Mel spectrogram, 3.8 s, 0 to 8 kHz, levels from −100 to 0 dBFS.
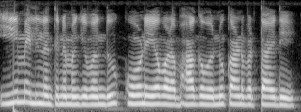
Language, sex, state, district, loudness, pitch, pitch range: Kannada, female, Karnataka, Bidar, -14 LUFS, 220 Hz, 210-230 Hz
